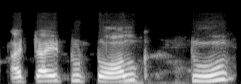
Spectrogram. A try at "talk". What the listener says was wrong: উচ্চারণটা টক। ওকে, এল এর উচ্চারণটা হবে না। Try to টক।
